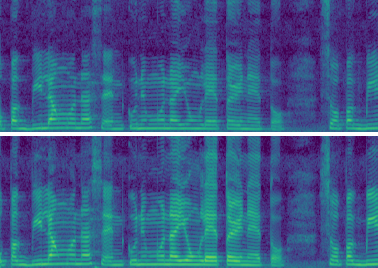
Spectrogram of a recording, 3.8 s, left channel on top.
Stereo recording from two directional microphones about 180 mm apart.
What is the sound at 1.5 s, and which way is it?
A woman's voice, 45° right (ahead or behind).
